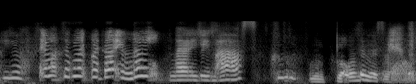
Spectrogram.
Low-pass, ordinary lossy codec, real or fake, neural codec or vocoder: none; none; fake; codec, 16 kHz, 0.5 kbps, FreqCodec, smaller model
